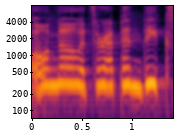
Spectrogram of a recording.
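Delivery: high, put-on, storybook-style French accent. Quoting a line from a children's book in a put-on French accent. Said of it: "you read that in that accent".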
